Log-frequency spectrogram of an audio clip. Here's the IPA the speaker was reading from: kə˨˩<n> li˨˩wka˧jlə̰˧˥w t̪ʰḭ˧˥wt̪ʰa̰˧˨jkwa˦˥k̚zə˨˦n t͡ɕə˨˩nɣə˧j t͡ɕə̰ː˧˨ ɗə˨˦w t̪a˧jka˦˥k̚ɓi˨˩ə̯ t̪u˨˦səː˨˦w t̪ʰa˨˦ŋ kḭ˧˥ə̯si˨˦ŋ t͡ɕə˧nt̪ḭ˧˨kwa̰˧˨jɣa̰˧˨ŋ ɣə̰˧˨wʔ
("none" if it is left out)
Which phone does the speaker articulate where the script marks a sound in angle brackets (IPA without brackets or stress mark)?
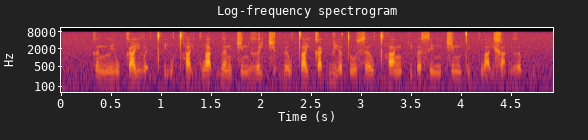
n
